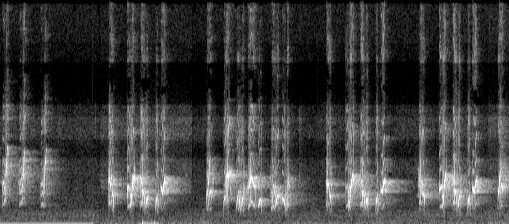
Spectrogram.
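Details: Hwamei singing in bursts, recorded by phone or camcorder, noise-free: fast, loud, fluty whistles with quick slurs and some held notes, in phrases of one to two seconds, a faint low hum at the start.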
